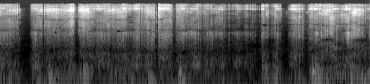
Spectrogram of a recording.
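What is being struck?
Compressed powder bath bomb.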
